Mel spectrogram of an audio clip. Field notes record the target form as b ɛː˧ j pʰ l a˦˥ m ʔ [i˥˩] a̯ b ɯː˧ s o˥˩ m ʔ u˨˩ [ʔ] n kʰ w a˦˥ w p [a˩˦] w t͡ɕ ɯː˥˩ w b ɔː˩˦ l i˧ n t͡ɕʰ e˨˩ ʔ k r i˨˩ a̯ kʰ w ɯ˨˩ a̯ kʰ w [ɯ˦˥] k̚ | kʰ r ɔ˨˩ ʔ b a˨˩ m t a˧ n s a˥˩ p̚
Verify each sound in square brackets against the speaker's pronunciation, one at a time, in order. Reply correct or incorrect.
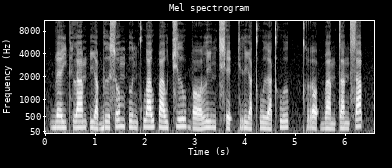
incorrect: i˨˩, incorrect: none, incorrect: a˧, incorrect: u˦˥

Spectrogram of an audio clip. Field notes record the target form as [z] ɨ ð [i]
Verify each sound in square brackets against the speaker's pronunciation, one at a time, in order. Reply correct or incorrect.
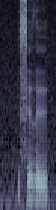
incorrect: s, incorrect: ɨ

